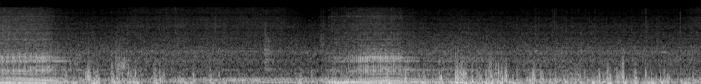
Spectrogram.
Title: clunky noise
